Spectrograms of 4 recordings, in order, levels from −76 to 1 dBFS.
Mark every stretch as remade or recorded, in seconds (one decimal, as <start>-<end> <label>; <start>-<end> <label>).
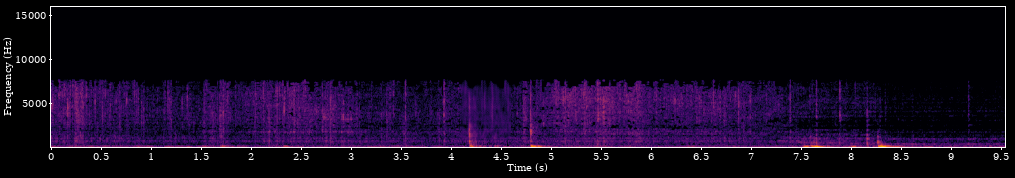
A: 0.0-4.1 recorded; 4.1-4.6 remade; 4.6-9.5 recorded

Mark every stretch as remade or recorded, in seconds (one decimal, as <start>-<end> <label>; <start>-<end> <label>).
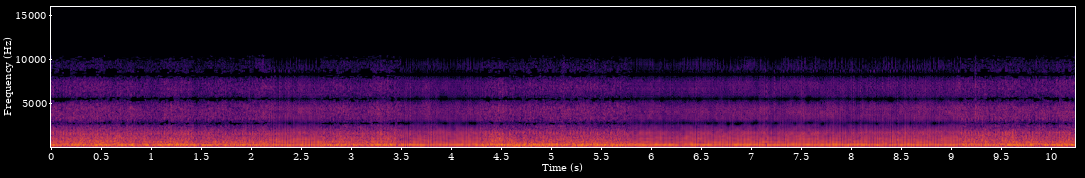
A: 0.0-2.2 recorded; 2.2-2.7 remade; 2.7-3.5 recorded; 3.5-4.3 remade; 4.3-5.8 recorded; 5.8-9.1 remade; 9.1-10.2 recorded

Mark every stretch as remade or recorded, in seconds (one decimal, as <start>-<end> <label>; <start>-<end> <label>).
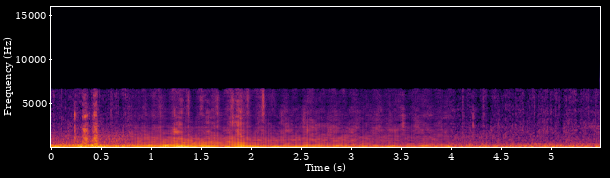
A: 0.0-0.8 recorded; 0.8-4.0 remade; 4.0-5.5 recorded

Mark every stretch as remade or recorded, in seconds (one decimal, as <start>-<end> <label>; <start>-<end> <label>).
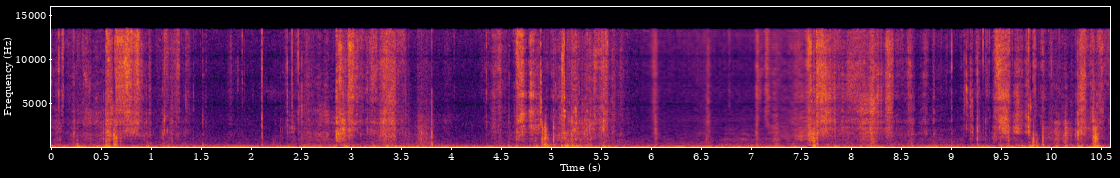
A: 0.0-5.9 recorded; 5.9-7.6 remade; 7.6-10.6 recorded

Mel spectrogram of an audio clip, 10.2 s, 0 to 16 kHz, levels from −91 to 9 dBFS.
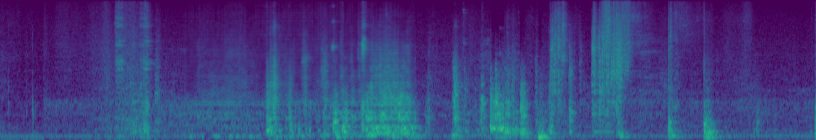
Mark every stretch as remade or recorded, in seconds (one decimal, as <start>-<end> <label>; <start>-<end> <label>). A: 0.0-2.3 recorded; 2.3-5.2 remade; 5.2-10.2 recorded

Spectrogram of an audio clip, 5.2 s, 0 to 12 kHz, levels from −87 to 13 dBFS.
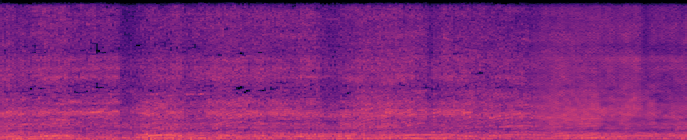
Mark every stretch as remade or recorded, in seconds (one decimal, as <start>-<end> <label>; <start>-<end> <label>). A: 0.0-4.0 recorded; 4.0-5.2 remade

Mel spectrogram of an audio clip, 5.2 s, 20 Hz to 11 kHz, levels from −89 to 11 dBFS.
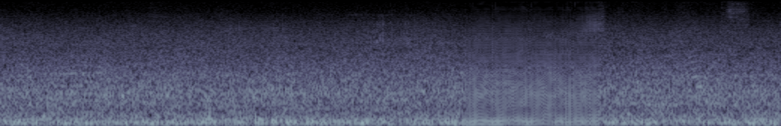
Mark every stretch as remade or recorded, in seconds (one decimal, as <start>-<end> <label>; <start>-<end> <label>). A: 0.0-3.1 recorded; 3.1-4.0 remade; 4.0-5.2 recorded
